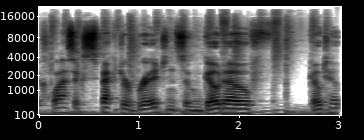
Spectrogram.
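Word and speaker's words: Gotoh: have to make a stand on how you pronounce a couple of things goto that's how it'll be as far as electronics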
